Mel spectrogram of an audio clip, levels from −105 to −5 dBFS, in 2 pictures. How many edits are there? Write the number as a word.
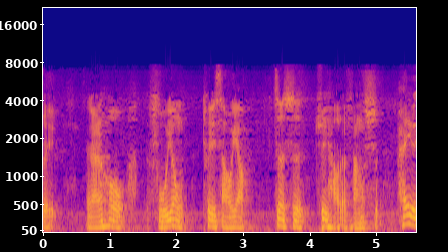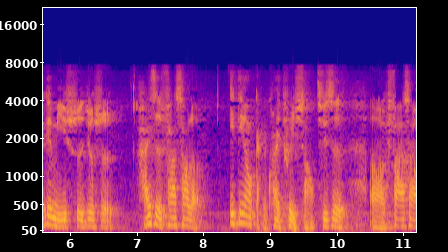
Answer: zero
